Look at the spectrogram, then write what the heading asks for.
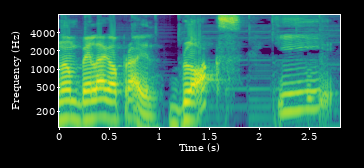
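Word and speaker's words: Bloxx: É a mesma pronúncia, Blocks.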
